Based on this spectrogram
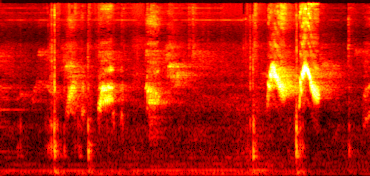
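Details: Caged red-whiskered bulbul singing in the morning during daily song training: a few short whistled notes, then two loud rising-falling whistled phrases near the end, with sharp clicks and a low hum underneath.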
